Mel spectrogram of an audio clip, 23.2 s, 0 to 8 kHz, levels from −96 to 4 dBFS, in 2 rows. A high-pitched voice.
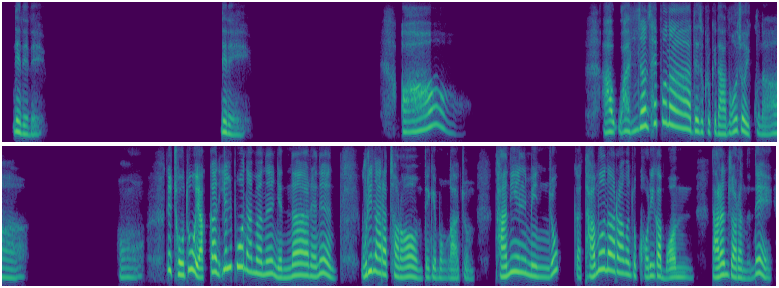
Yes: high, 225 Hz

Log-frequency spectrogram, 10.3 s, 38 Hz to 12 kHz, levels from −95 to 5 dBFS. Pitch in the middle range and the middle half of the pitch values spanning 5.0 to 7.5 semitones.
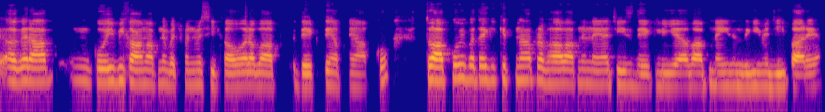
No: medium, 160 Hz; average, 4.1 semitones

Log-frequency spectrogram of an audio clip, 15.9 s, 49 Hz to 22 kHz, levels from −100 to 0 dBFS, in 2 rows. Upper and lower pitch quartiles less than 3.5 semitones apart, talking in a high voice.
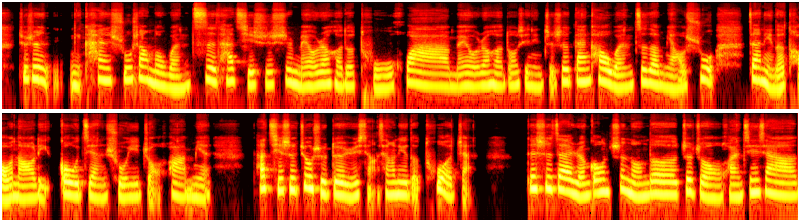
No: average, 4.5 semitones; high, 210 Hz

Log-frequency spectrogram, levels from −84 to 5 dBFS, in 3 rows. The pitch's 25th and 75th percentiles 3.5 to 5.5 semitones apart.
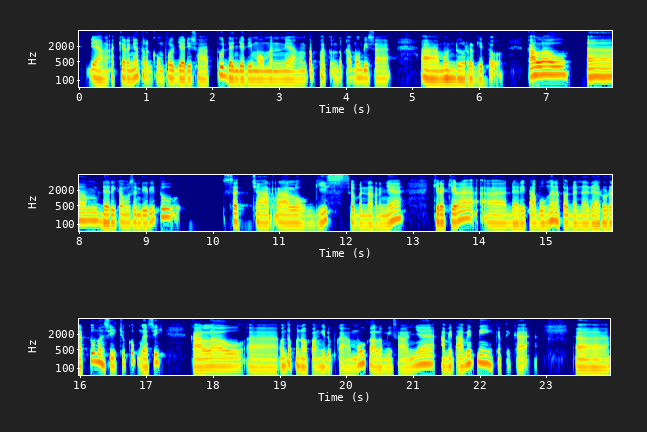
No: average, 2.9 semitones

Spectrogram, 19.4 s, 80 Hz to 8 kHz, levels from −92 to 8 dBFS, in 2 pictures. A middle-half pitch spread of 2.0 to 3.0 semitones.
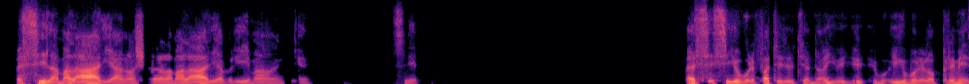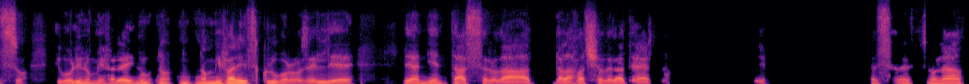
Yes: narrow, 2.5 semitones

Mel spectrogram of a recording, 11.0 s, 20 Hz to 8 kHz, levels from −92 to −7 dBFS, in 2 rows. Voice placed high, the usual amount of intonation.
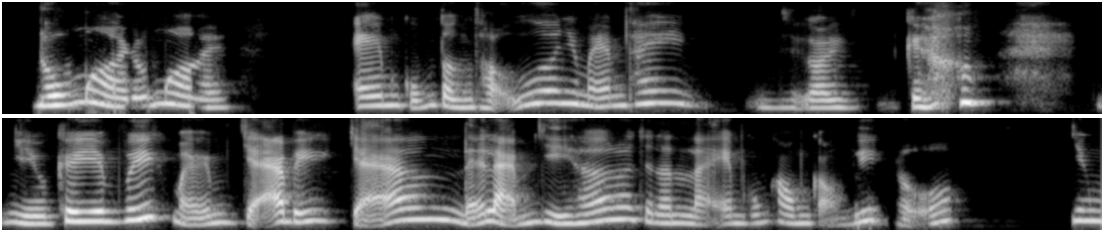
Yes: high, 245 Hz; average, 4.6 semitones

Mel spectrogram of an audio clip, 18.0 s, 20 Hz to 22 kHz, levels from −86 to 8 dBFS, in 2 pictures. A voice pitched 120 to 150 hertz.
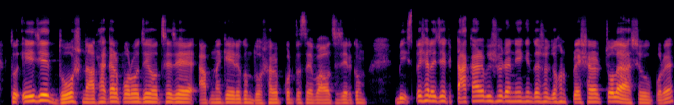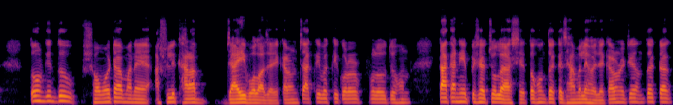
Yes: medium, 140 Hz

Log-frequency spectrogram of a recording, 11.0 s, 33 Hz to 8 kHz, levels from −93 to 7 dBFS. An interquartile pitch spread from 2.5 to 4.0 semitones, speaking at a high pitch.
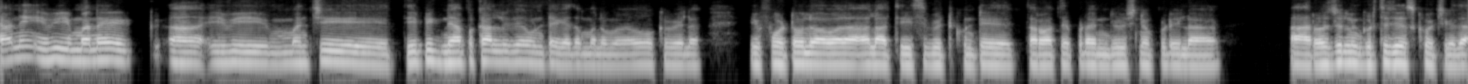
No: average, 2.8 semitones; low, 125 Hz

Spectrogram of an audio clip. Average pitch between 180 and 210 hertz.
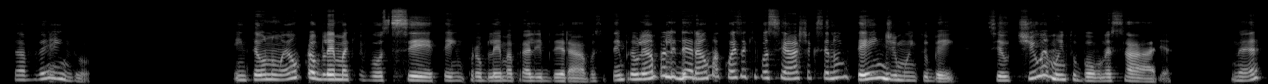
No: high, 220 Hz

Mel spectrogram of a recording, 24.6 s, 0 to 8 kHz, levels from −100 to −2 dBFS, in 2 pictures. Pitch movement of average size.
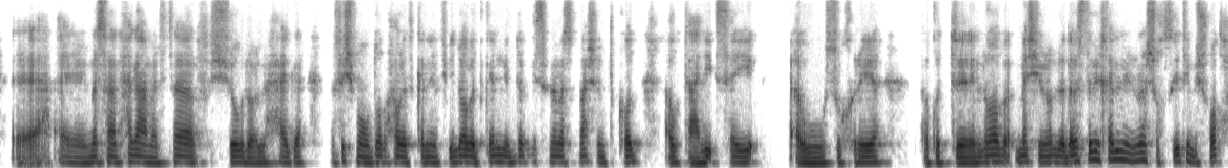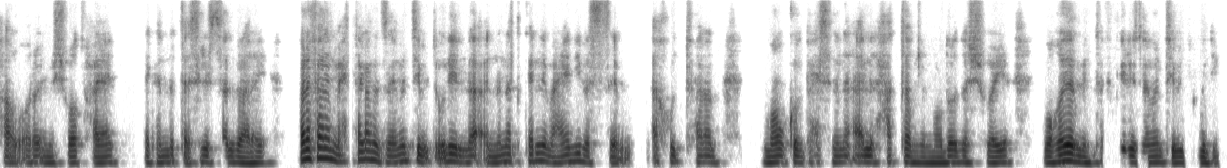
No: narrow, 2.0 semitones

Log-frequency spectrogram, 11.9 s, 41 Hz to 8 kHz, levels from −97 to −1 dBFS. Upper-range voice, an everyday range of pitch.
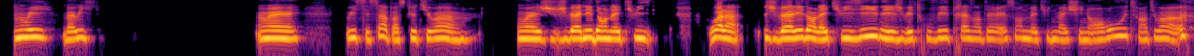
No: high, 215 Hz; narrow, 1.9 semitones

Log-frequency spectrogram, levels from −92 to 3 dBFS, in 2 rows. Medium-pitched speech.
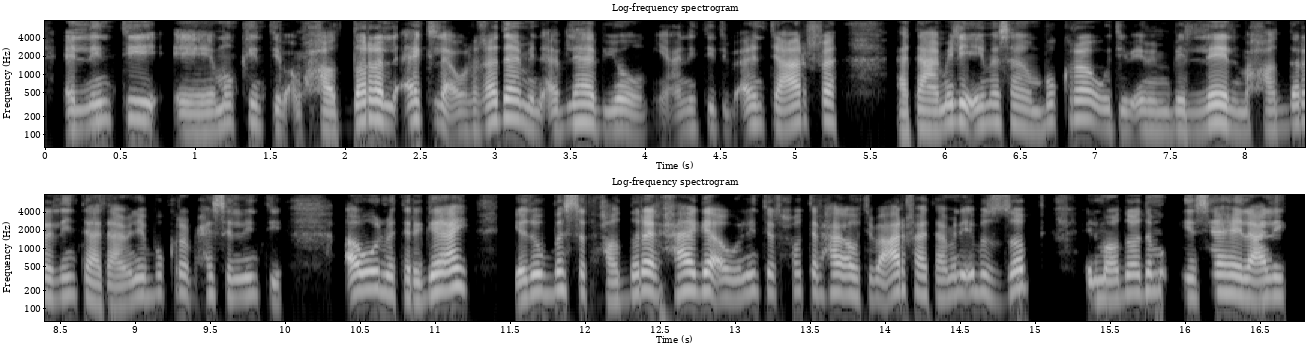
Yes: medium, 160 Hz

